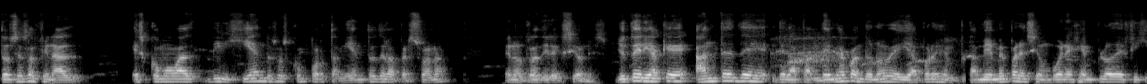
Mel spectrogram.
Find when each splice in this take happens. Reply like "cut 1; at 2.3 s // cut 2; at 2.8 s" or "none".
cut 1; at 9.6 s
